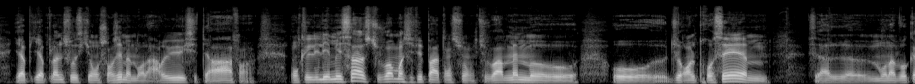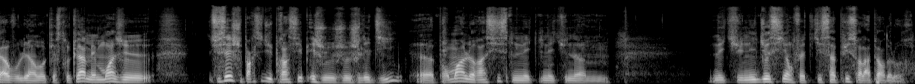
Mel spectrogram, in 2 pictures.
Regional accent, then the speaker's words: Noisy, Île-de-France, France; also born or lived in Paris; J'ai grandi à Noisy, oui. À je suis né à Paris, mais j'ai grandi à Noisy

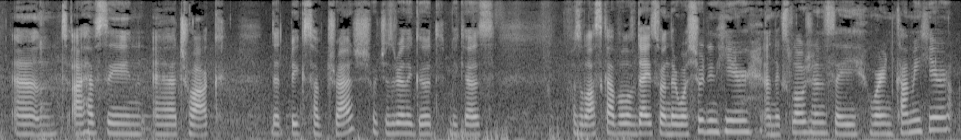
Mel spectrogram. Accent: Kyiv, Ukraine; I was born and raised in Kiev. It is my hometown.

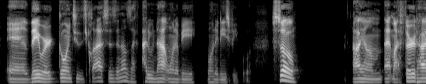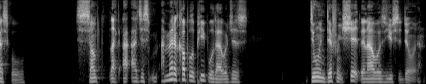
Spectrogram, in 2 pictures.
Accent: Syracuse, New York, United States; I'm originally from Syracuse, New York

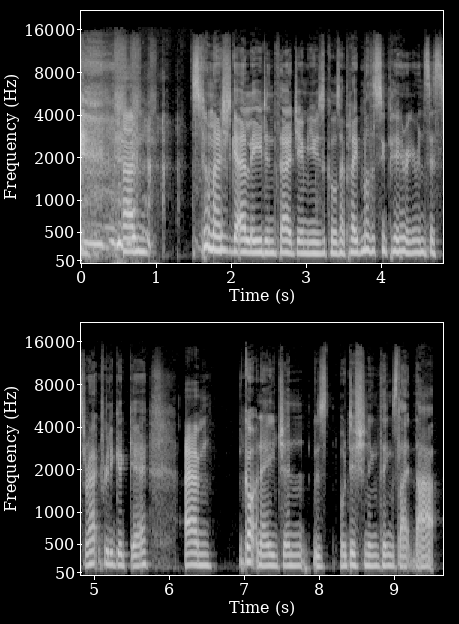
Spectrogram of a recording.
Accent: London, United Kingdom; I'm from London

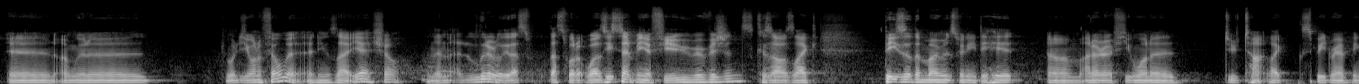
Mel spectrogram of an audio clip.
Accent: Brisbane, Queensland, Australia; moved away; I'm from Brisbane

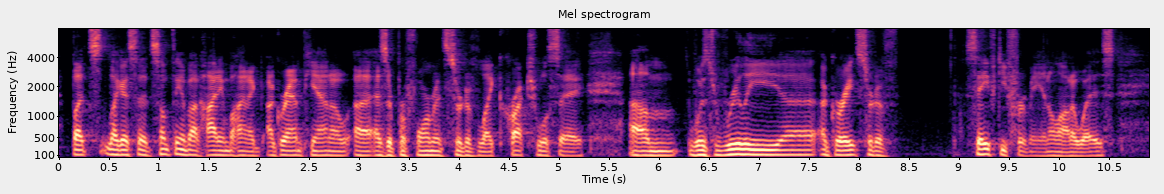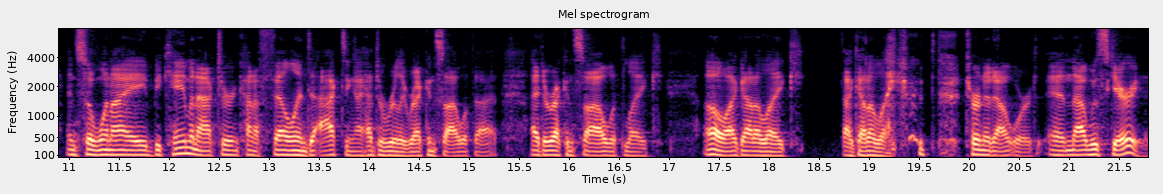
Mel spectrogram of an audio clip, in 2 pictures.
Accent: Stettler, Alberta, Canada; moved away as an adult; also born or lived in Toronto; now in Los Angeles, United States; I grew up in a really small town in in Canada called Stettler, Alberta, population five thousand

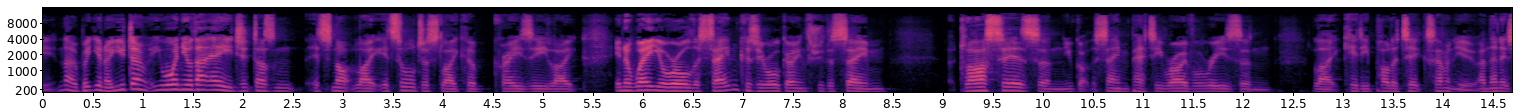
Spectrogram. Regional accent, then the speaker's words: London, United Kingdom; I was brought up in Stockwell, which is hardly Kensington, and in the 70s and 80s particularly.

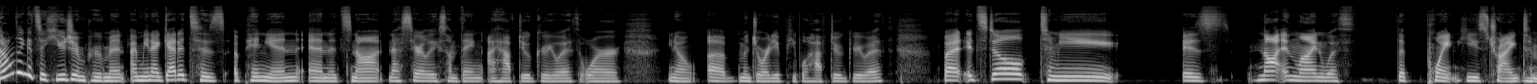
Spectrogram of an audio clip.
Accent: Canada; I am Canadian. Currently, I mostly work in the United States

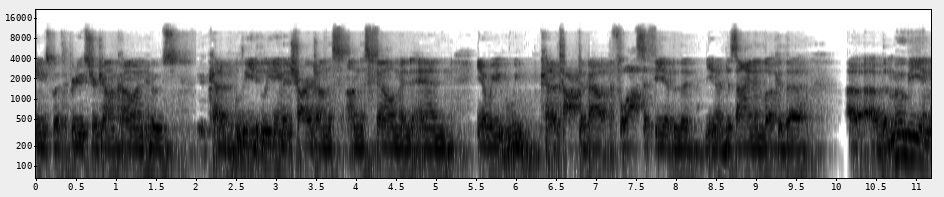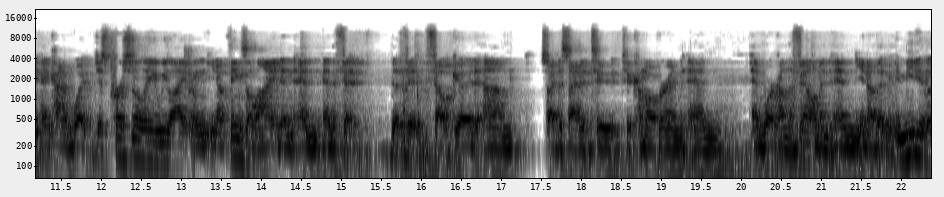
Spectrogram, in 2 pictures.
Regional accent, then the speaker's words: Salt Lake City, Utah, United States; moved away as an adult; now in Los Angeles, United States; I'm originally from Salt Lake City, Utah, and came out here in the late 90s to go to school and never came back.

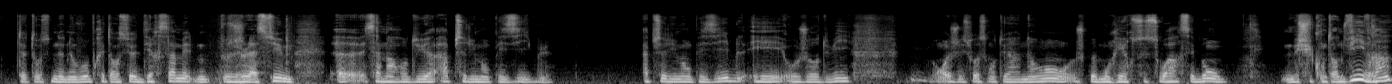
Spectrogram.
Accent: Brussels, Brussels-Capital Region, Belgium; je suis né à Bruxelles

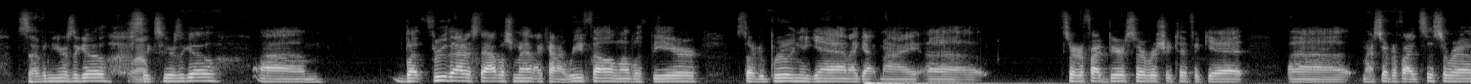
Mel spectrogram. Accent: Savannah, Georgia, United States; moved away as an adult; now in Texas, United States; I grew up in Savannah, Georgia.

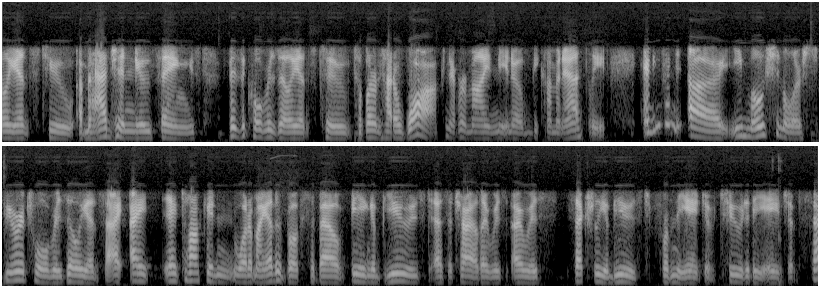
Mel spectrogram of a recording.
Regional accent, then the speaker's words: San Diego, California, United States; I grew up in San Diego and became a skier.

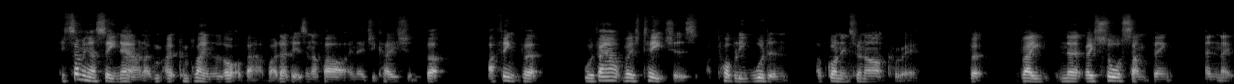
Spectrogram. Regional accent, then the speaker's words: Cambridge, East of England, United Kingdom; I grew up around Cambridge

